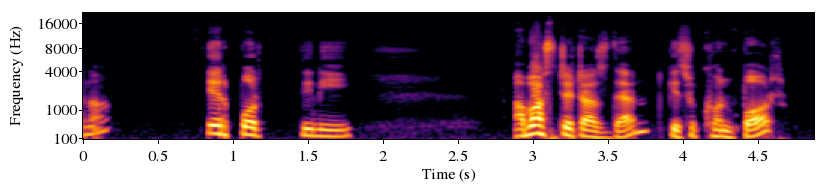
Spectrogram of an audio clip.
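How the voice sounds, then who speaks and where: A man with a high pitch talks with lively intonation. The sound is dry with no echo, and the background is quiet. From Bangladesh, Rangamati hill district; Bangladesh. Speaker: political commentator. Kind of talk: solo political commentary. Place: home room. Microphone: studio mic.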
